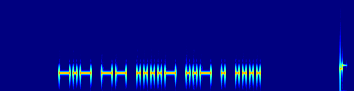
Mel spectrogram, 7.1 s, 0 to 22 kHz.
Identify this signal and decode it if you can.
Morse code, heard as a keyed tone, about 17 wpm, 700 Hz. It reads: KM4UEH
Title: USA Call Signs - 6 Characters - 4x Character Spacing - 17wpm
